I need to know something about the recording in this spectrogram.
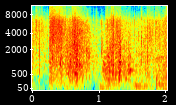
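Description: Plastic mailer bag and padded paper mailer crinkling and rustling irregularly as they are handled.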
